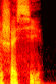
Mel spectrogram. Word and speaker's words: шасси: И все из-за правой стойки шасси, с ударением на первый слог.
